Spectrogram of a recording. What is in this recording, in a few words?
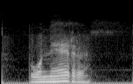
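"Bonaire", Dutch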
